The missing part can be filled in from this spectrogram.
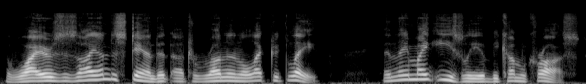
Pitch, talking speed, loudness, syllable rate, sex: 160 Hz, 195 wpm, -17 LUFS, 6.0 syllables/s, male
